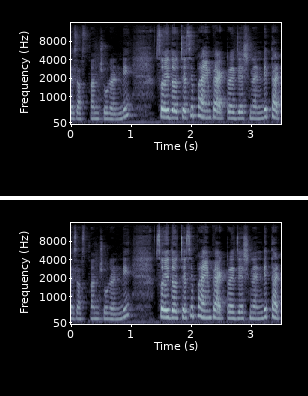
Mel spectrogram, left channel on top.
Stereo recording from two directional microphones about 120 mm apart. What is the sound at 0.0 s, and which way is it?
Speech, 45° right (ahead or behind).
